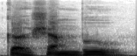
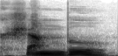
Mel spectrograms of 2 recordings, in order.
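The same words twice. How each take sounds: First: The initial k sound is pronounced clearly. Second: The initial k sound is very light. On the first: The speaker calls it wrong. "Chúng ta đừng có đọc là" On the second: The speaker calls it right. "Chỉ đọc là chữ cờ nhỏ nhỏ thôi"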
